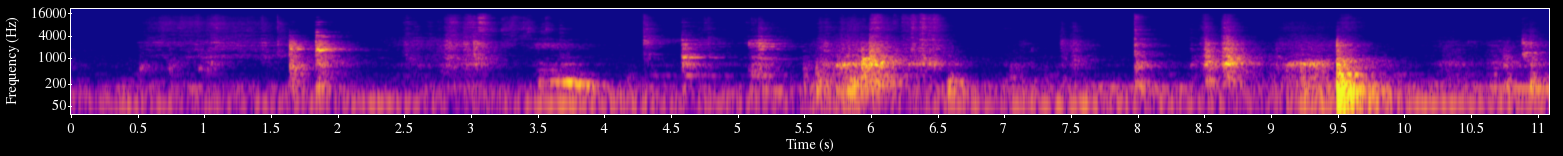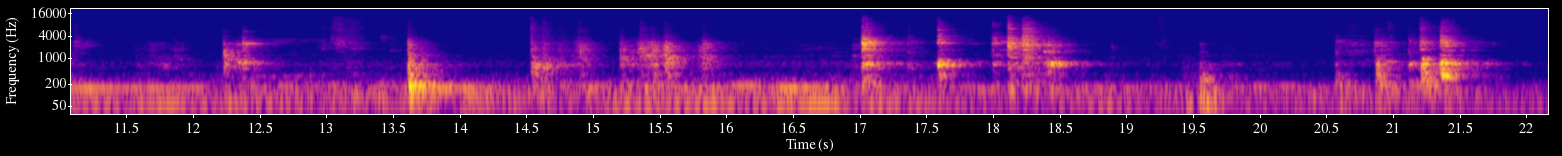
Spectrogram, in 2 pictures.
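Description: Dishes and pots clatter and clink.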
